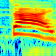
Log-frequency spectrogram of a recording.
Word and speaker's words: 再: Otro ejemplo era zai jian, chao. Zai, esa Z que suena como TS, zai. Y jian, la J como una CH sin tanto aire. Zai, jian.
